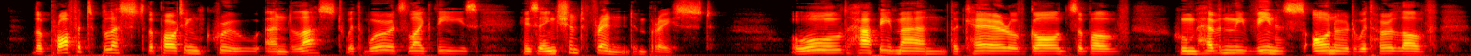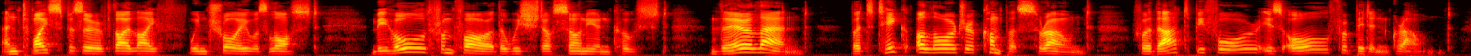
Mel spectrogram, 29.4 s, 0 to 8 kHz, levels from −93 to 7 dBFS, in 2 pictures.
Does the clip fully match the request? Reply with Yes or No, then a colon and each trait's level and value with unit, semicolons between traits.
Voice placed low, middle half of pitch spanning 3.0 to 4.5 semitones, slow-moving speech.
No: medium, 150 Hz; average, 3.5 semitones; slow, 125 wpm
